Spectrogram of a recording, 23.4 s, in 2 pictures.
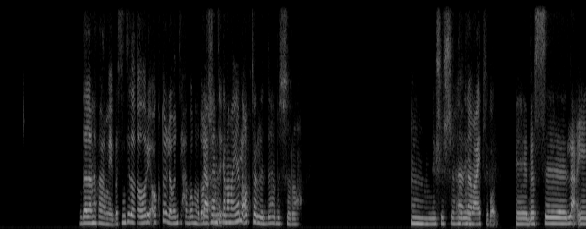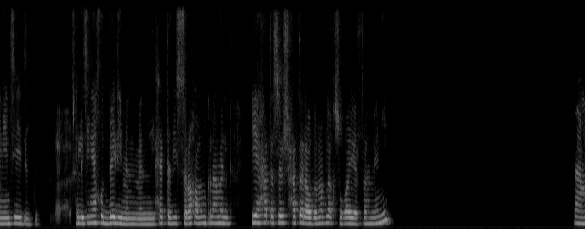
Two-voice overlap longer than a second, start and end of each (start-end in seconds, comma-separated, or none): none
